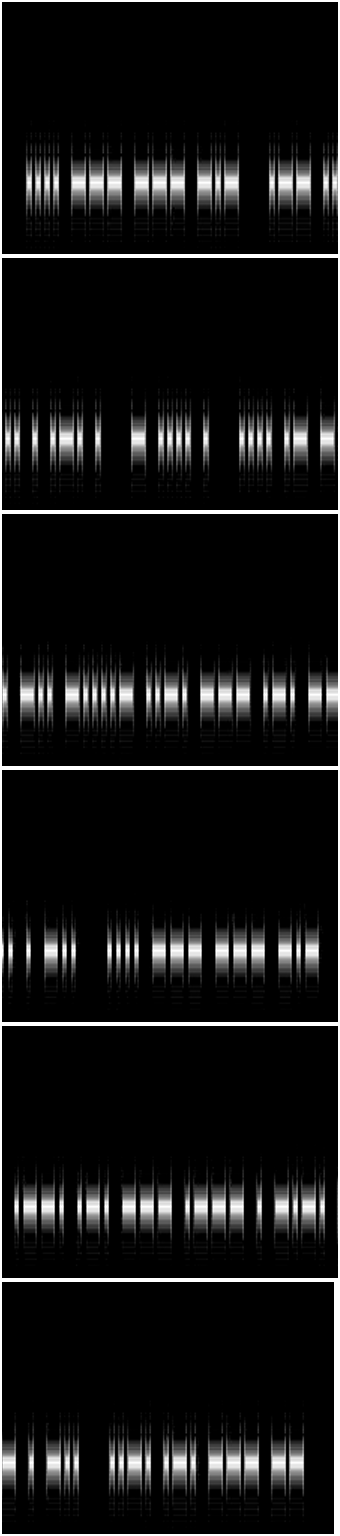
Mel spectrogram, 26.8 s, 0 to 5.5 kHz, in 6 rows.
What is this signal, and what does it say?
Morse code, heard as a keyed tone, about 20 wpm, 600 Hz. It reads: HOOK WHERE THE HAND-FORGED HOOK PROJECTED FROM
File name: the old man and the sea / the old man and the sea part 1 20wpm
